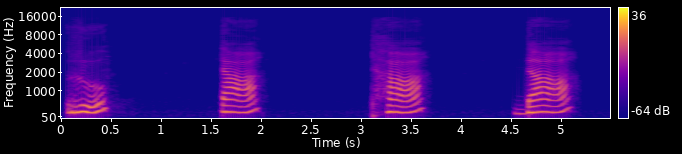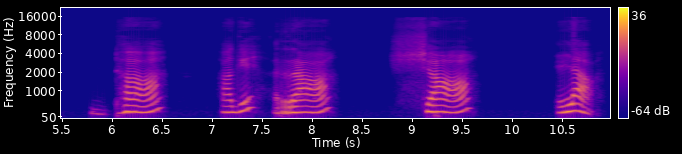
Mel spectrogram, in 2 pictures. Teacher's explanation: ನಮ್ಮ ನಾಲಿಗೆಯನ್ನ ನಾವು ಅಂಗಳಿನ ಮೇಲ್ಭಾಗಕ್ಕೆ ಟಚ್ ಮಾಡ್ತೇವೆ. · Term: ಮೂರ್ಧಾನ್ಯಾಕ್ಷರಗಳು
